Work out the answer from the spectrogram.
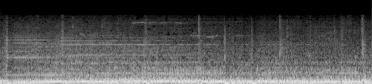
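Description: An off-road car with terrain response and disconnecting anti-roll bars crawls over a cross-axling hump, its engine a loud, constant low rumble with faint higher whines and clicks on top.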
